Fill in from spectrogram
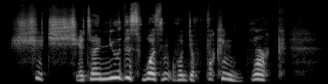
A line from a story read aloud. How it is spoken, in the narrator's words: he hisses to himself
